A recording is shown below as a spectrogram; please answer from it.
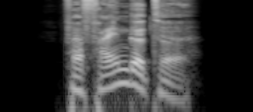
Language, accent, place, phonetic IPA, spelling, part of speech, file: German, Germany, Berlin, [fɛɐ̯ˈfaɪ̯ndətə], verfeindete, adjective / verb, De-verfeindete.ogg
- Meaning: inflection of verfeinden: 1. first/third-person singular preterite 2. first/third-person singular subjunctive II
